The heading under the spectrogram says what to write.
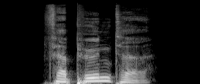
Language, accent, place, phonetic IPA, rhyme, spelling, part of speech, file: German, Germany, Berlin, [fɛɐ̯ˈpøːntə], -øːntə, verpönte, adjective, De-verpönte.ogg
- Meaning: inflection of verpönt: 1. strong/mixed nominative/accusative feminine singular 2. strong nominative/accusative plural 3. weak nominative all-gender singular 4. weak accusative feminine/neuter singular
